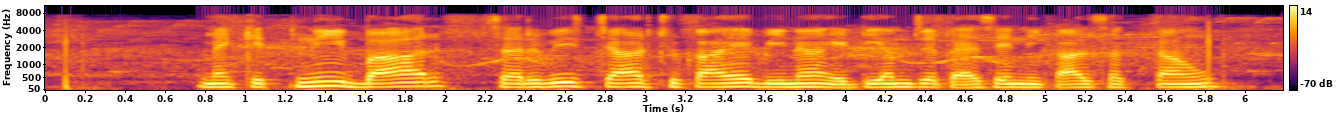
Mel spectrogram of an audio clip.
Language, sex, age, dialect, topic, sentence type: Hindi, male, 18-24, Marwari Dhudhari, banking, question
